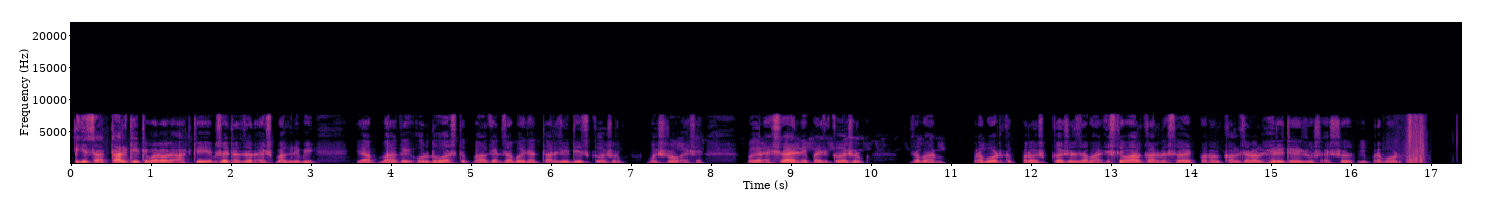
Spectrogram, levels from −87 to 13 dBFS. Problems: none marked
